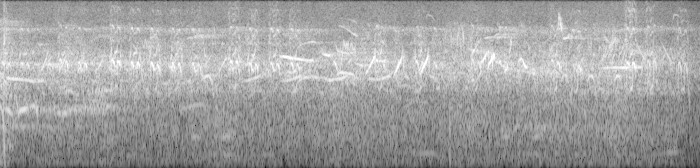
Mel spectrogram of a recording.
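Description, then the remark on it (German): Dense jungle ambience filled with many overlapping high bird chirps and trills, a continuous busy chorus at steady loudness over a soft hiss of background rustle. “Aber ist es komplett einerlei, ob es die Stille an einem Bergsee war die Geräusche in einem Urwald.”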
